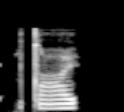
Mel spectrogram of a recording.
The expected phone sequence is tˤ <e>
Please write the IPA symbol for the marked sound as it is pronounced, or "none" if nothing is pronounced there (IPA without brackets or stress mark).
ø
